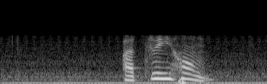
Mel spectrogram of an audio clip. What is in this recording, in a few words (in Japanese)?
"atsui", nagoyaben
